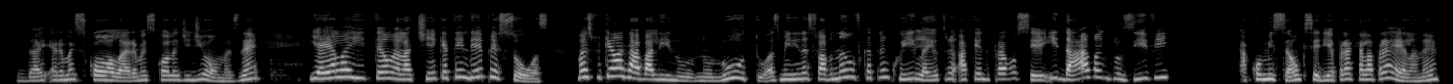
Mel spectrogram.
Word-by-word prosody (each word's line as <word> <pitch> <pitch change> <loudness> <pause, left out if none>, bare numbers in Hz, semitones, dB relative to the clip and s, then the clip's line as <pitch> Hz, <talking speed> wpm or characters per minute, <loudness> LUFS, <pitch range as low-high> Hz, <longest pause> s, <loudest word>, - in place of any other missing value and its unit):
da 175 +2 -6
e - - -11
era 205 0 -5
uma 220 +3 -2
escola, 200 -6 +2
era 160 - -2
uma 200 - -4
escola 205 0 -2
de 205 0 -6
idiomas, 165 -8 -4
né. 250 +6 -1 0.5
E, 275 - +2
aí, 275 - +5
ela 335 +3 +5
então 285 -1 0
ela 235 -2 +3
tinha 270 +4 -5
que 300 - -3
atender 335 +3 0
pessoas, 145 - -2 0.3
mas 335 +2 +3
porque 325 +3 -3
ela 385 0 +8
estava 270 -8 +5
ali 225 -2 +2
no 180 -4 -4
no 170 0 -7
luto, 240 - -2
as 190 - -2
meninas 235 +2 0
falavam: 245 -1 +3
"Não, 335 +3 0
fica 300 -1 -7
tranquila, 260 - -2
eu 210 +2 -4
tran 250 +3 -6
atendo 230 +1 -2
para 250 +2 +2
você". 250 -6 -2
E 290 +6 -4
dava, 315 +9 +4
inclusive, 270 - -4 0.7
a - - -6
comissão, 230 -5 +3
que 225 - -10
seria 205 -4 0
para 245 +4 +1
aquela 230 -2 0
para 285 +5 -1
ela, 160 -4 -1
né. 215 +8 -2
235 Hz, 210 wpm, -26 LUFS, 205-285 Hz, 0.7 s, ela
